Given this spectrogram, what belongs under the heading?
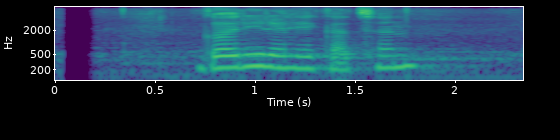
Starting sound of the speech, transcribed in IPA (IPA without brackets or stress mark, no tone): ɡ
